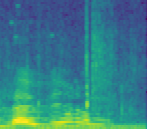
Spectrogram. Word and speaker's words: La Vernaz: Bah déjà la verne. Ouais, ça s'écrit la verna.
